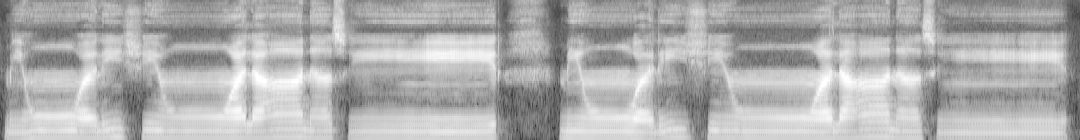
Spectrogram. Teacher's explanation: یہاں پہ آپ میم کو واو کے ساتھ ملائیں گے اور یہاں پہ ادغام ہو رہا ہے غنّے کے ساتھ۔ میم واو زیر میوں، واو زبر وا۔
